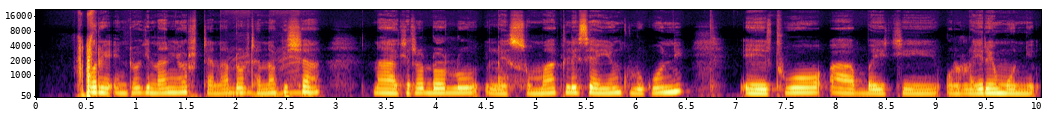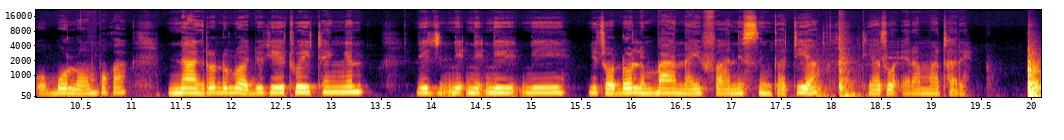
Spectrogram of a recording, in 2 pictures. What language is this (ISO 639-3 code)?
mas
